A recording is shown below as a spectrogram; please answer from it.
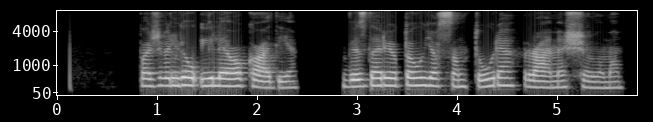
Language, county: Lithuanian, Alytus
